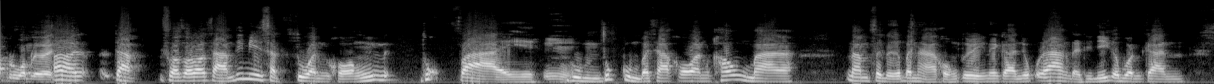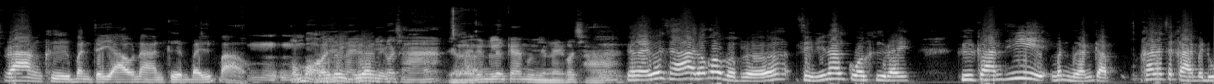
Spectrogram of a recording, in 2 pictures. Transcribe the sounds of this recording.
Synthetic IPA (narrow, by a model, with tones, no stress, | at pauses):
p̚ɾu˧əmlɤː˧jʔaː˧˩t͡ɕaː˨˩k̚ | sɔː˩˦s̬ɔː˩˦lɔː˧saː˩˦mt̪ʰiː˥˩miː˧sa˨˩t̪̚su˨˩ənkʰɔː˩˦ŋ | t̪ʰu˦˥k̚faː˨˩jku˨˩mt̪ʰu˦˥kːu˨˩mpɾa˧t͡ɕʰaː˧kɔː˧nkʰa˥˩wmaː˧ | na˧msa˧nɤː˩˦p̬a˧nhaː˩˦kʰɔː˩˦ŋt̪u˧ʔeː˧ŋna˧jkaː˧njo˦˥k̚ɾaː˥˩ŋd̪aː˨˩t̪ʰiː˧niː˦˥kɾa˧bu˧ənkaː˧n | ɾaː˥˩ŋkʰɯː˧ma˧nt͡ɕa˨˩ʔjaː˧wnaː˧nkɤː˧np̬a˧jɾɯ˦˥pla̰ː˨˩wʰo˩˦mbɔː˨˩ma˧nkɔː˥˩˨i˨kɾɯ˥˩əŋ˧kɔː˥˩t͡ɕʰaː˦˥ja˧ŋŋa˧jɾɯ˥˩əŋɾɯ˥˩əŋkɛː˥˩nu˧ja˧ŋːa˧jkɔː˥˩t͡ɕʰaː˦˥ja˧ŋa˧jkɔː˥˩t͡ɕʰaː˦˥lɛː˦˥wkɔː˥˩bɤː˨˩p̚ɾɤː˨˦si˨˩ŋt̪ʰiː˥˩naː˥˩ku˧ɐkʰɯː˧ɾa˧j | kʰɯː˧kaː˧nt̪ʰiː˥˩ma˧nmɯ˩˦ənka˨˩p̚kʰaː˥˩ɾaː˥˩t̪t͡ɕːa˧kaː˧np̬a˧jduː˧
